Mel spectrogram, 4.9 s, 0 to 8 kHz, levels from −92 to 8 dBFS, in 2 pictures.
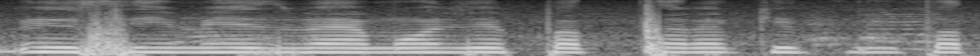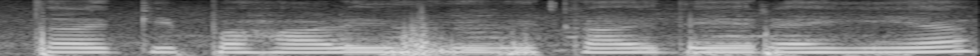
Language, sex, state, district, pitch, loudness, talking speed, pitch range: Hindi, female, Chhattisgarh, Bilaspur, 225 Hz, -12 LUFS, 160 wpm, 220-230 Hz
